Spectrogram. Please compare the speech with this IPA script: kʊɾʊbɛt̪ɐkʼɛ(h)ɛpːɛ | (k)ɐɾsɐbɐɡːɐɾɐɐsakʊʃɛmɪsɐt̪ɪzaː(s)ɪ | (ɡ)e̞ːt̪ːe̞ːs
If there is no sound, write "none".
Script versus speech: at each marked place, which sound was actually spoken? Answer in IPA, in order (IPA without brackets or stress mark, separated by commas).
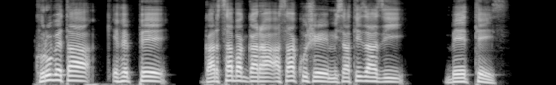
f, ɡ, z, b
